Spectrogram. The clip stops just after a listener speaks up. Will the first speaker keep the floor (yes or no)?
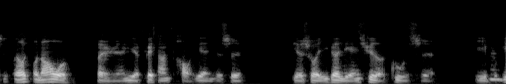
yes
